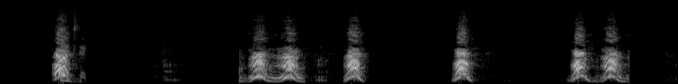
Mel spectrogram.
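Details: German Shepherd barking in its yard at a raccoon that came in and ignored the barking, in broad daylight: loud, sharp barks, singly and in quick doubles, spaced about a second apart.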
